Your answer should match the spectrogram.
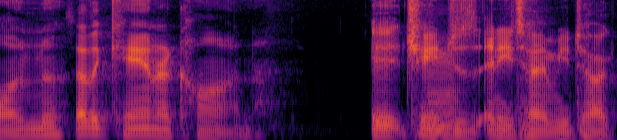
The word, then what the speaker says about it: Cannes: the place, much like Cannes movie premieres tend to be. That's how it's pronounced. I thought it was Canes. Nope.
